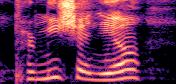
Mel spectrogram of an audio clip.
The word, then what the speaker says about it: permission: permission이요.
